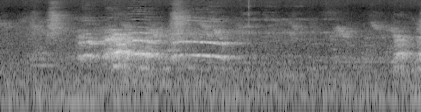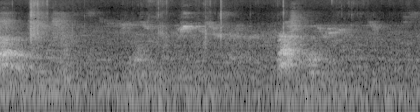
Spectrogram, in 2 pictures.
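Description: A bird calling: one drawn-out call about a second in that bends down at its end, then shorter, fainter sounds about four and seven seconds in.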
